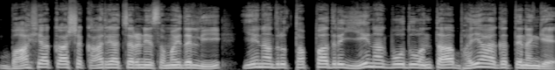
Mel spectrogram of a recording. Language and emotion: Kannada, fearful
